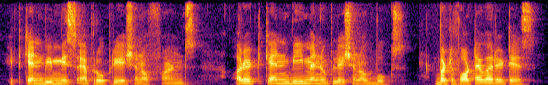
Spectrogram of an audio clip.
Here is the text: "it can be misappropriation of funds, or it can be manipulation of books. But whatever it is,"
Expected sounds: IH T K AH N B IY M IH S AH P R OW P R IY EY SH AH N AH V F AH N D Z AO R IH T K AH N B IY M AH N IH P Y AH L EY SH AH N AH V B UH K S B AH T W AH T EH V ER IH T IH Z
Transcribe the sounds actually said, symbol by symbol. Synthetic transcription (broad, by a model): IH T K AH N B IY M IH S AH P R OW P R IY EY SH AH N AH V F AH N D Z AO R IH T K AH N B IY M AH N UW P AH L EY SH AH N AH V B UH K S B AH T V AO T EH V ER IH T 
